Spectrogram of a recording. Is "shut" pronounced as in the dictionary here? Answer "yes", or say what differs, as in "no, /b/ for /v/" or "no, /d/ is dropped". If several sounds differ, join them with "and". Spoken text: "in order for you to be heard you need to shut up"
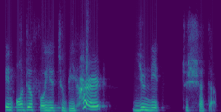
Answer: yes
